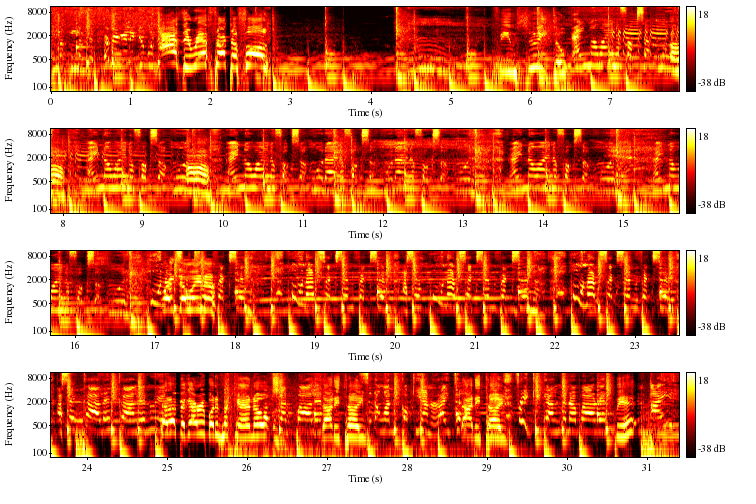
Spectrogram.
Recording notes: LIVE AUDIO FROM THE OFFICIAL REOPENING OF RAKSHAK BAR ORANGE HILL, ST.JAMES BARBADOS.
